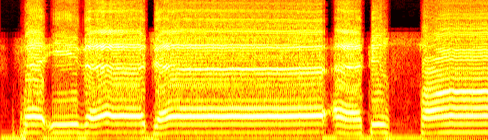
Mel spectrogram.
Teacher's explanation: جاءت اربع حركات، الصاخة ست حركات، يبقى المفروض ان انت بتسمع المد بتاع الصاخة يكون مرة ونص قد مد جاءت · Term: المد اللازم الكلمي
